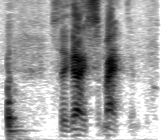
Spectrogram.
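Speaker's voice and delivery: ordinary delivery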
